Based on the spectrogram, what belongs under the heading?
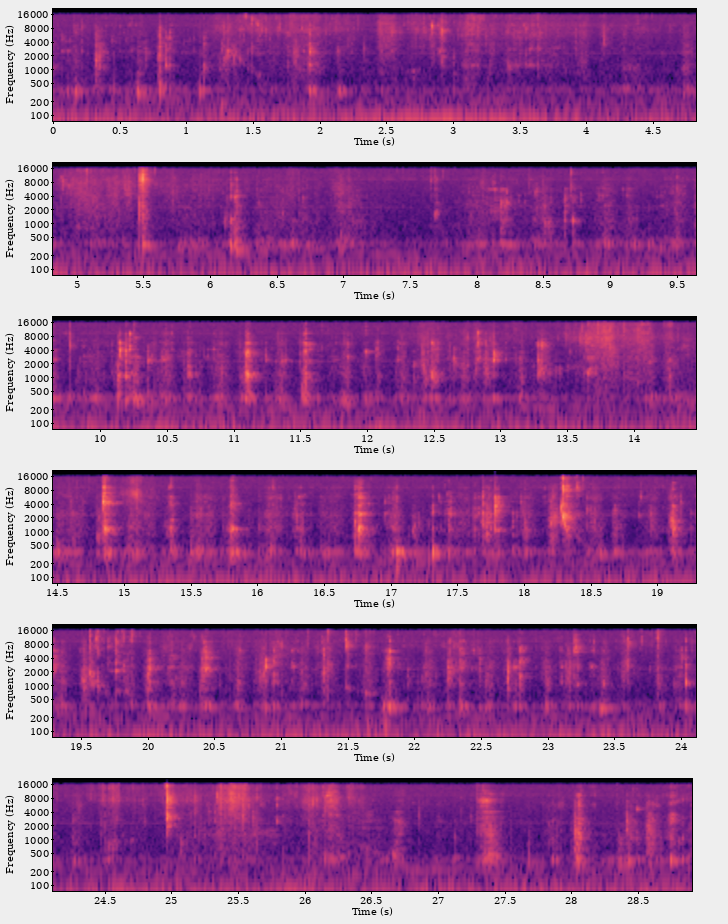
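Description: Close-miked eating of macarons: their crisp shells crackle as they are bitten, followed by chewing with many small, sharp clicks and wet mouth sounds.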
